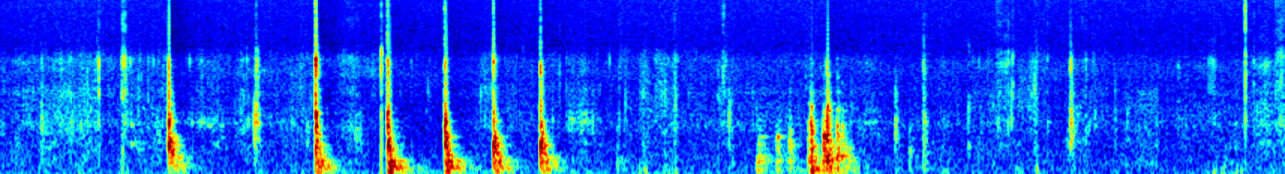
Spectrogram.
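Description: Irregular hollow knocks and thumps against a small fishing boat's hull as a gillnet and gear are handled aboard: about six single knocks over the first few seconds, then a quick cluster of knocks past the middle.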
